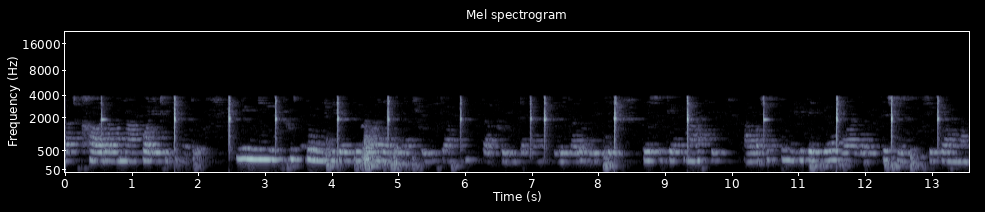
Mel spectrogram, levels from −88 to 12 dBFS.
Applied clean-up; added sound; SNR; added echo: classical method WPE with log-MMSE.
